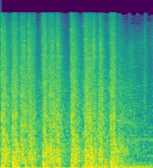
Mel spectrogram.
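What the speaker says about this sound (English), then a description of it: "This spy gun is actually pretty solid." Rapid bursts of automatic gunfire from a Hyperion spy gun in the video game Borderlands, a run of sharp repeated shots in several quick strings, loud and close, with no talk.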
